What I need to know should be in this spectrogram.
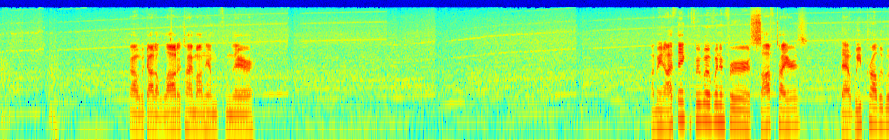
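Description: A racing car engine roars at high speed, climbing in pitch through gear changes.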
